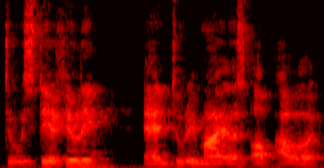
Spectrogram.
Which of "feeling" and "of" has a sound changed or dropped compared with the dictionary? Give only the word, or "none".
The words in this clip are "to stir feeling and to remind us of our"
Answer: of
